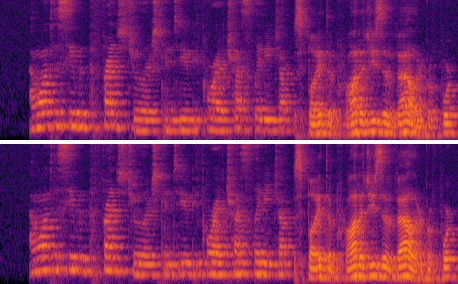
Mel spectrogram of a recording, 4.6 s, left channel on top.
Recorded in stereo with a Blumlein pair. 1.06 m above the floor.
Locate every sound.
0.3 s a woman speaking: 5° right, 3 m; by 2.8 s 60° right, 3 m
2.9 s a man speaking: 25° right, 1.3 m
